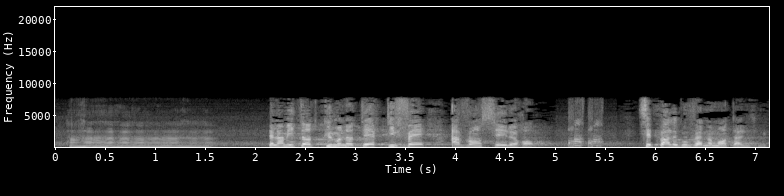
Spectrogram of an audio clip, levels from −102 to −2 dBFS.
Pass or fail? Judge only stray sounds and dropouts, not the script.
fail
